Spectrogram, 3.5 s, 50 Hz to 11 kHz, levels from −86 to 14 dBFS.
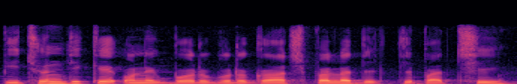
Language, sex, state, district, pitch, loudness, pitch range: Bengali, male, West Bengal, Cooch Behar, 140 Hz, -16 LUFS, 125-185 Hz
